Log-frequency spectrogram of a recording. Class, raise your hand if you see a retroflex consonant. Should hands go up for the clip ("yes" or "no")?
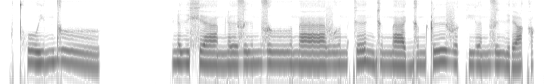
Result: yes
